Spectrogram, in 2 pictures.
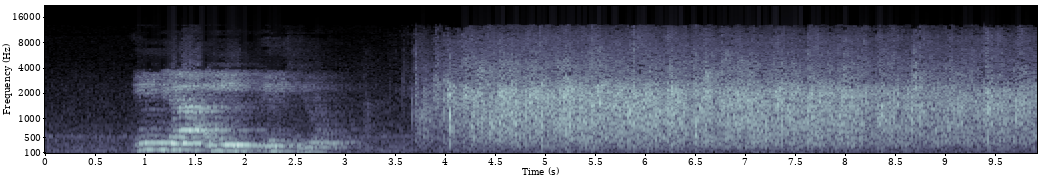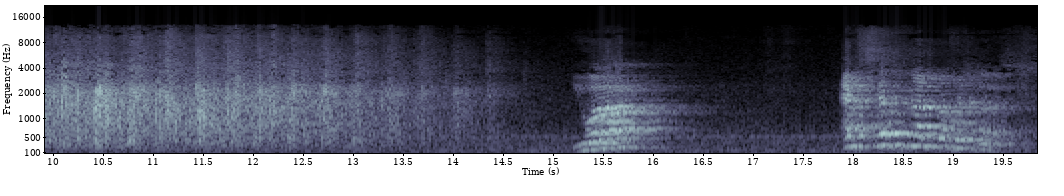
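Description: An elderly man speaks with animation into a microphone, in short bursts.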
